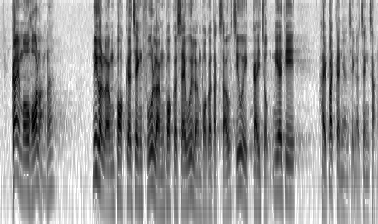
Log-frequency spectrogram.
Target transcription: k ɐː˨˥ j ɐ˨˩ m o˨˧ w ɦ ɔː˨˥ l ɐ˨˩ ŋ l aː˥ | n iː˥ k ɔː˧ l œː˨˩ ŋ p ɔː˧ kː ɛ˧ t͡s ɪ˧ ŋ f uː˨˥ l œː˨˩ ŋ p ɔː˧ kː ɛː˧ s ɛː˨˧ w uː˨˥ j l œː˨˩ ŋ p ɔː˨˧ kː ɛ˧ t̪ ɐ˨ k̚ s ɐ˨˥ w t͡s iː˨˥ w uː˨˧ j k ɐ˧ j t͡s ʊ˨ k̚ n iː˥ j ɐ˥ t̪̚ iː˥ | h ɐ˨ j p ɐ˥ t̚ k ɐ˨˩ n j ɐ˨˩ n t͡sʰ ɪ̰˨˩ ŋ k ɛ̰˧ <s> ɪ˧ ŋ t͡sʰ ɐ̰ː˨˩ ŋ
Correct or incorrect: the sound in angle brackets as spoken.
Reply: incorrect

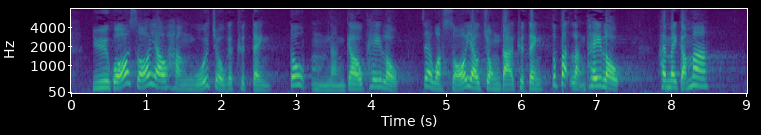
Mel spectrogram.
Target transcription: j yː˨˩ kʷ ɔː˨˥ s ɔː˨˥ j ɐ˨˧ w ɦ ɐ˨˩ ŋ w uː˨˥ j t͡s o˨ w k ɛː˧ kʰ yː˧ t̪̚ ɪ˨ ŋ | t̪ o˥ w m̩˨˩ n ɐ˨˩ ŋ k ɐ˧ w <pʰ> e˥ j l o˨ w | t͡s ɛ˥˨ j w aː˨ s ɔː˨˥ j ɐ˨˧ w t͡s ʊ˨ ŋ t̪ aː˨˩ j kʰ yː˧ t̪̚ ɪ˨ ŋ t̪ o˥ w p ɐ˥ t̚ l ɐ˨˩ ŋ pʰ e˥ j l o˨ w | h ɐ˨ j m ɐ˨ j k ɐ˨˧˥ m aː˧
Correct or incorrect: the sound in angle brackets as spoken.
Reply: correct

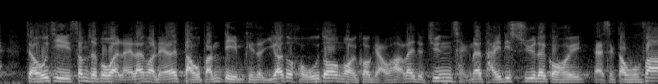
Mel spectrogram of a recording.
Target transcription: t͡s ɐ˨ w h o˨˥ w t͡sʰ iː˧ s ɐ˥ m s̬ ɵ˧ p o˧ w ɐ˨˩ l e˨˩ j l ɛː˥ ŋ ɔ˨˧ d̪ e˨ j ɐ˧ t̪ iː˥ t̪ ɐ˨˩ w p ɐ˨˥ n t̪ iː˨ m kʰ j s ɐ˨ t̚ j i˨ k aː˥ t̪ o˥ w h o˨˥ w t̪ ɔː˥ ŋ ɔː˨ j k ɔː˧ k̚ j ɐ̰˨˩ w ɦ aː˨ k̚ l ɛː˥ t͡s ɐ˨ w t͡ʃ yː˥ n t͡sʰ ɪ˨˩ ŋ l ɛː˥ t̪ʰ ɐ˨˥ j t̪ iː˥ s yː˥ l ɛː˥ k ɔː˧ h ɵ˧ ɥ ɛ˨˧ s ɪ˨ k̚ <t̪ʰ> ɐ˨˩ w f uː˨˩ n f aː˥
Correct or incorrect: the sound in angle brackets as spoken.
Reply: incorrect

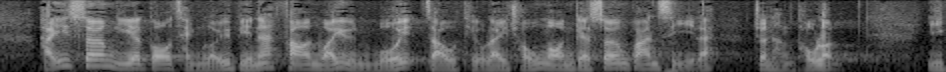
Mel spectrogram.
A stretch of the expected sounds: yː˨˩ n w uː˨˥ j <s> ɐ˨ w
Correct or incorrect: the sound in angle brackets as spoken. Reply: incorrect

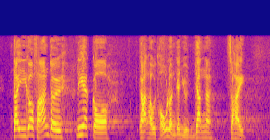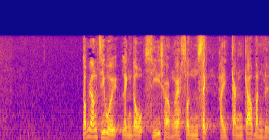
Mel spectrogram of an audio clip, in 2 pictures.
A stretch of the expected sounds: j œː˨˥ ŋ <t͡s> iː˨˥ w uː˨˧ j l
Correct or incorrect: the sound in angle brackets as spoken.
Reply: correct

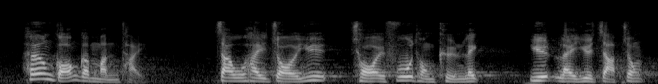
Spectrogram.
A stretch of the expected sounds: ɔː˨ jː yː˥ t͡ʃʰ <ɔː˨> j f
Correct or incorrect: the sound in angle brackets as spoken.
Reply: correct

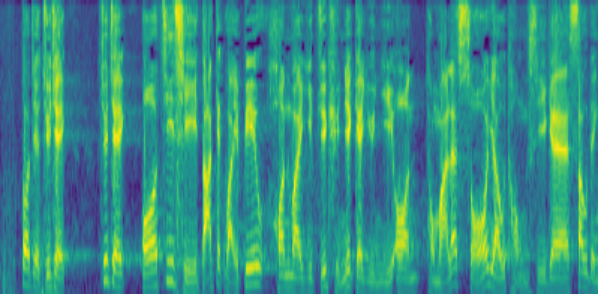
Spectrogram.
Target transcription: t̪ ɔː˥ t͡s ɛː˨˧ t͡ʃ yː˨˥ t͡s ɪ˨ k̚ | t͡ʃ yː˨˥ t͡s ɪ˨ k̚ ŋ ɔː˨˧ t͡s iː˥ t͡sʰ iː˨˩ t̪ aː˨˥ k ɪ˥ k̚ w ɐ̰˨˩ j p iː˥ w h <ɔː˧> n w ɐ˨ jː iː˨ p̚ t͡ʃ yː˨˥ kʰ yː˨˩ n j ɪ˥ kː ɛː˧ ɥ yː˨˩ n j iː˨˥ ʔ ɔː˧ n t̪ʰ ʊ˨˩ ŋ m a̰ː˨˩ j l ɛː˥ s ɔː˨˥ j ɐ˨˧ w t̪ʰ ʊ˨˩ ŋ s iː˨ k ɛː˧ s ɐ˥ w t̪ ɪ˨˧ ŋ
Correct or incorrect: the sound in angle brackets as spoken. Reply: correct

